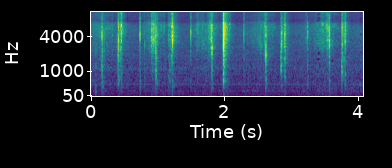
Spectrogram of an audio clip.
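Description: Wildwood Tarot cards being handled and drawn from the deck: a string of irregular light card snaps and taps, the sharpest about two seconds in.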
